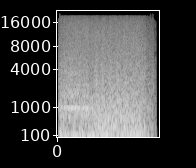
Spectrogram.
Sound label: static hum filter; Static Hum Filter Swell; Production Element Imaging Element Accent Transition; Blastwave; Static Sound Effects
